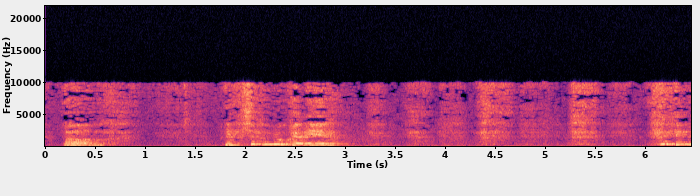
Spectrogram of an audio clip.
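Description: A man speaks calmly, heard through a microphone in a small room.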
